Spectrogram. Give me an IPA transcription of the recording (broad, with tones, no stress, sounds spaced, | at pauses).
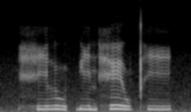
h i˩ l uː˧˩ t̚ j i˧˩ n h eː˥˨ w t̪ʰ i˧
